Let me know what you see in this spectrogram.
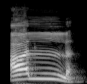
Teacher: لام کے پڑھنے میں زبان کا کنارہ، ثنایا، رباعی، انیاب اور زواہق کے مسوڑوں سے لگا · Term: لام کا مخرج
